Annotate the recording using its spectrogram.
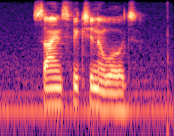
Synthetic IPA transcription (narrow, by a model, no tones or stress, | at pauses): sajə̃nsfɪkʃə̃nəwɔːdz̥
